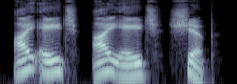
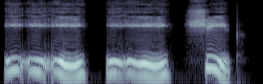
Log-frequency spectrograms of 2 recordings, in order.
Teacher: Notice the difference in your mouth shape. More relaxed and short for ship. More spread and stretched for sheep.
